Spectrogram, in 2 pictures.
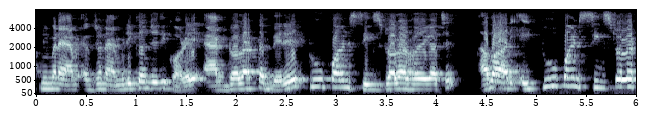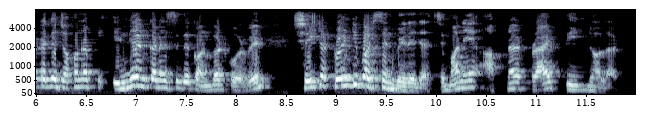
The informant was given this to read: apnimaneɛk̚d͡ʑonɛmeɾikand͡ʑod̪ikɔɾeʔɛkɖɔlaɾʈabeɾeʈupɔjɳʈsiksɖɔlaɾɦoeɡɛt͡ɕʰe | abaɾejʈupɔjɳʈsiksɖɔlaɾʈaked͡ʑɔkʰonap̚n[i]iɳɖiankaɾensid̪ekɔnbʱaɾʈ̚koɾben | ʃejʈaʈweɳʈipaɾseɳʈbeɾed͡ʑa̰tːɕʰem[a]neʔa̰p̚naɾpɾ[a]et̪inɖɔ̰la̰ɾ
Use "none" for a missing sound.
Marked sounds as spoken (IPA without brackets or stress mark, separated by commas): i, a, a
